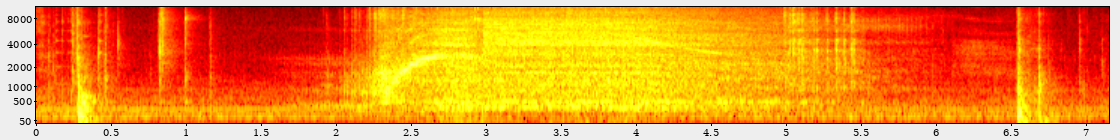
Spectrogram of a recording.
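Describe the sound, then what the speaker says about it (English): Electric hand mixer beating cookie dough, a steady loud motorized whir lasting about three seconds with a rising pitch at start-up, framed by quieter knocks and bowl clatter before and after. "I'm just going to use my hand mixer, and we'll get this mixed in."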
